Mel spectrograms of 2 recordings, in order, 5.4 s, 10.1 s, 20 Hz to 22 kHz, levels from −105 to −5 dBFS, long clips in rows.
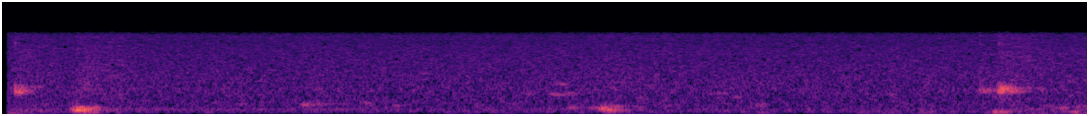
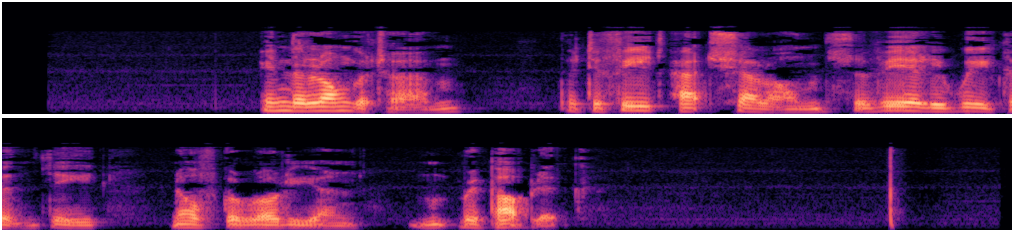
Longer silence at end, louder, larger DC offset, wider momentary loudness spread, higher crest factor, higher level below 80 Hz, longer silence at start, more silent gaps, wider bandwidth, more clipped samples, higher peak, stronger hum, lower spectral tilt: second, 0 s vs 2.3 s; second, -54 LUFS vs -24 LUFS; neither; second, 15 LU vs 21 LU; about the same, 24 dB vs 24 dB; about the same, -78 dBFS vs -76 dBFS; second, 0 s vs 1.3 s; neither; about the same, 7.8 kHz vs 7.8 kHz; neither; second, -30 dBFS vs -2 dBFS; neither; about the same, -5 dB/octave vs -5 dB/octave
